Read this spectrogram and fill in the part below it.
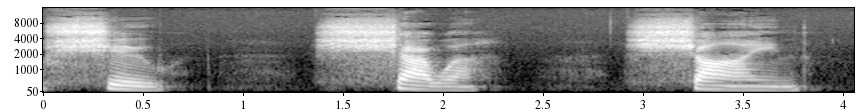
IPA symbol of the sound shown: ʃ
